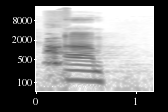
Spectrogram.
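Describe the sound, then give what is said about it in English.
A single drawn-out dog bark, fairly loud, lasting about half a second before dropping into a quiet background with no other sounds. “Those are my dogs.”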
